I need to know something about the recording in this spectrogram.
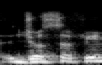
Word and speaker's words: Josephine: pinching myself to make sure i'm getting the pronunciation right yes josephine is the right pronunciation and the reason we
